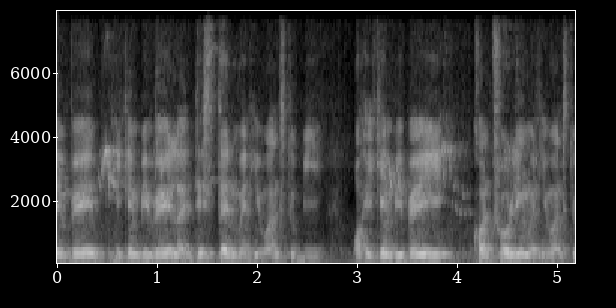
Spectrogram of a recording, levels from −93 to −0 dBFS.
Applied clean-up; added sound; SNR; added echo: neural separator model SepFormer DNS4.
